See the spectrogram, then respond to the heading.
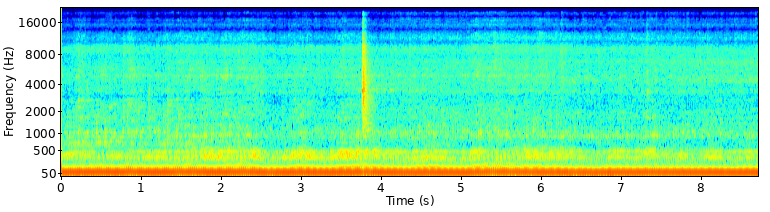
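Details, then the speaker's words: Newly bought German car of unknown history idling on the trailer, oil level unknown; deep, heavy, steady droning rumble with a coarse low exhaust note, loud rough exhaust, cause not yet known. "Oh, that sounds horrible. I do not like how that exhaust sounds."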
